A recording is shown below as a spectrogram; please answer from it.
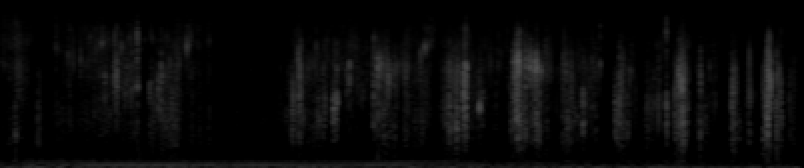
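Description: A fist-sized green squishy rubber stress ball with black spots, soft with a filled interior, is held in one hand and squeezed and scratched with long black nails. Soft crunchy, rustling scratches come in quick bursts over a steady low hum.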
